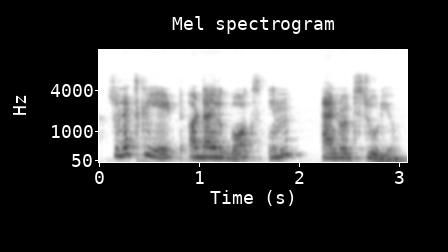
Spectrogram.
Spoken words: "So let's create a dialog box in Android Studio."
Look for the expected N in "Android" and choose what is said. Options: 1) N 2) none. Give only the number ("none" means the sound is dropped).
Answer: 1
